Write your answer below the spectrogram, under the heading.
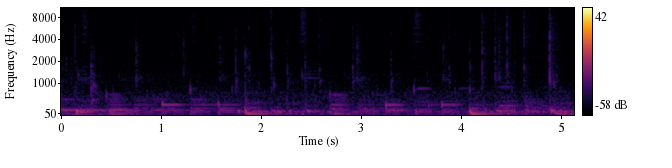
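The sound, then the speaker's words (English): Typing an email on a computer keyboard: many quick, irregular keystroke clicks, some in short flurries, over a steady low background. “I was just writing, finishing up an email I was writing to the President Biden.”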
